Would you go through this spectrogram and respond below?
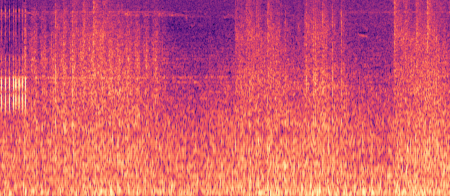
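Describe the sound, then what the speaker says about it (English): Continuous covering gunfire in World in Conflict, a dense, loud crackle of overlapping shots and explosions sustained without pause. "Covering fire! Attack the enemy with whatever you got!"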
